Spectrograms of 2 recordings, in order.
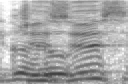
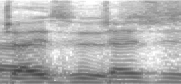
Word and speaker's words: Jesus: It's not Jesus, by the way. It's in Portuguese. The J is pronounced. So, Jesus.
